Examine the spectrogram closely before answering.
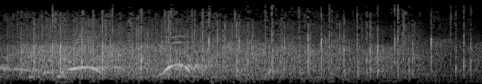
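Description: A crowd claps steadily for several seconds, a dense patter of many hands that gradually thins out, with a couple of brief whoops or cheers rising above it early on.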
